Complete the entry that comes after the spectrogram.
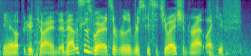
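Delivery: ordinary delivery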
